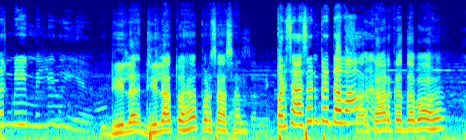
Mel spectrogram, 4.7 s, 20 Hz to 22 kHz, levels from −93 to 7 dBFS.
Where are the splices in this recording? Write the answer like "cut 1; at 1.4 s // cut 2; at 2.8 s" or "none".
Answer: cut 1; at 2.7 s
